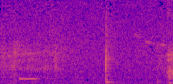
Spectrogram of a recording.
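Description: A mobile phone notification chimes faintly indoors: a brief tone, then a sharper blip a moment later, with a steady low room hum underneath and no speech.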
